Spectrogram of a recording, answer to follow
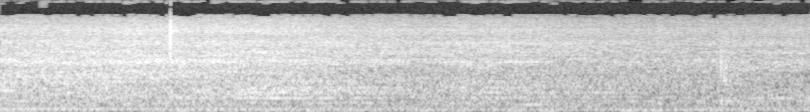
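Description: Two small electric circulator fans running together off a portable power station, a steady rush of air that grows slightly fainter.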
